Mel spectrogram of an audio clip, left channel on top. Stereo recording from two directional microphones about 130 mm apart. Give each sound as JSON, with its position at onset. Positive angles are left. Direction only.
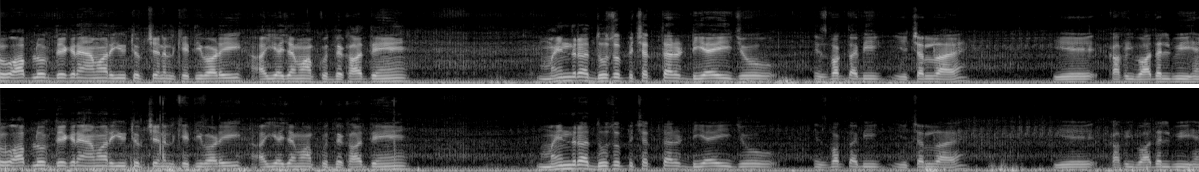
{"t": 0.0, "sound": "speech", "side_deg": -20}
{"t": 0.3, "sound": "speech", "side_deg": -30}
{"t": 5.4, "sound": "speech", "side_deg": -55}
{"t": 5.9, "sound": "speech", "side_deg": -20}
{"t": 6.6, "sound": "speech", "side_deg": 0}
